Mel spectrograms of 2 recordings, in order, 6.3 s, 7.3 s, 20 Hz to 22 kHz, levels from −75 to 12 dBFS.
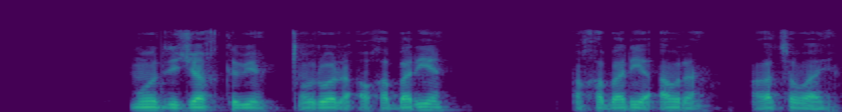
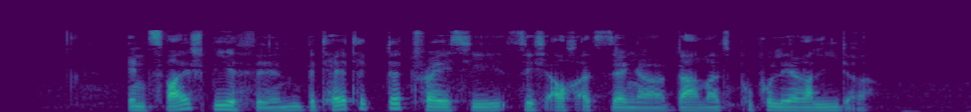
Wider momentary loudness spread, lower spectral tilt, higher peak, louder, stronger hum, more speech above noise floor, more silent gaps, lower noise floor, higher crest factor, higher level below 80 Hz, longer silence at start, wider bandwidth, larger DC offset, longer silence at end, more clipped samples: about the same, 9 LU vs 10 LU; first, -6.5 dB/octave vs -4.5 dB/octave; about the same, -8 dBFS vs -10 dBFS; first, -27 LUFS vs -31 LUFS; neither; first, over 64 dB vs 35 dB; first, 3.60-3.67 s, 3.81-4.16 s, 5.52-5.63 s vs none; first, under -90 dBFS vs -66 dBFS; about the same, 20 dB vs 22 dB; first, -58 dBFS vs -66 dBFS; about the same, 1 s vs 0.95 s; about the same, 7.8 kHz vs 7.6 kHz; neither; second, 0 s vs 0.75 s; neither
